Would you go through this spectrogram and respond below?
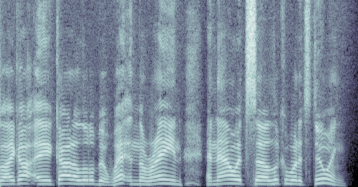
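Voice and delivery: frantic. Retold or imitated. Customer explaining her wet phone to the repairer, mock frantic. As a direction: imitate a flustered customer explaining herself. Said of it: "she's really frantic".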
